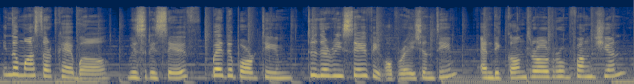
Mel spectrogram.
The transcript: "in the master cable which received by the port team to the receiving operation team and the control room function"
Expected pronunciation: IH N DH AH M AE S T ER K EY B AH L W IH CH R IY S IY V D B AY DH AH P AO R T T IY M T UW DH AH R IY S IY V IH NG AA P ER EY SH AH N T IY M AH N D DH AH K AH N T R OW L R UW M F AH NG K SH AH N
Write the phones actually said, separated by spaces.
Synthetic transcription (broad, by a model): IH N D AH M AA S T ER K EY B AH L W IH S R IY S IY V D B AY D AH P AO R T T IY M T UW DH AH R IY S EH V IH NG AA P ER EY SH AH N T IY M AH N D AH K AH N T R OW L R UW M F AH NG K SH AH N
